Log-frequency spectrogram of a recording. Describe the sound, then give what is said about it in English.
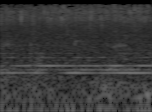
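Steady rain falls in a dense, continuous hiss, drops pattering on a surface without pause, with a faint low hum running underneath. No voices are present. “Okay, so you three speed off into the rain as you flee the Goddard Manor with what seems like more questions than answers.”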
